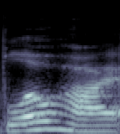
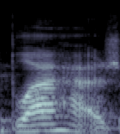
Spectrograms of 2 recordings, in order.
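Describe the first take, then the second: First: The word ends with a sound like 'high'. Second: The word ends with a sound like 'hash'. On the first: Listeners would think the speaker is out of it. "if I call it a blowhigh, everybody's gonna think that I'm like out of it" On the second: Everyone knows what is meant. "Willingly mispronouncing Blahash. ... everybody knows what I'm talking about"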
